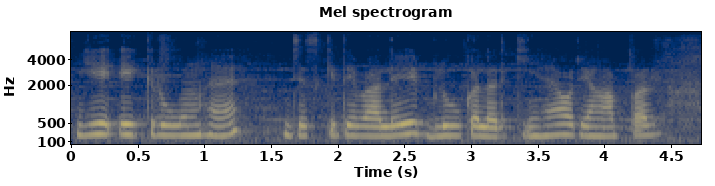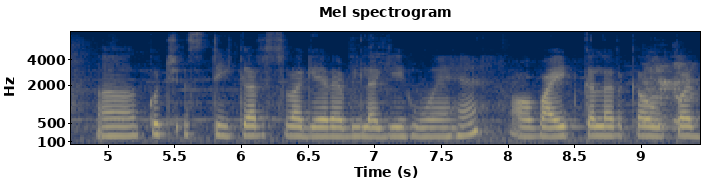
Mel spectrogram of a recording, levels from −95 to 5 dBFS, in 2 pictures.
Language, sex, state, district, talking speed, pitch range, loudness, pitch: Hindi, female, Jharkhand, Jamtara, 160 wpm, 200-220 Hz, -33 LUFS, 210 Hz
